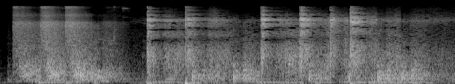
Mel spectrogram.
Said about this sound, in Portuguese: Ninguém aguenta mais, é tiro toda hora.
